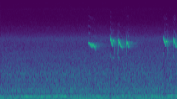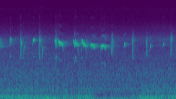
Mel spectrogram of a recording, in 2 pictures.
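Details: Javan grey-throated white-eye tutor recording for training birds to sing: bursts of quick, high, twittering chirps and slurred whistles in loose phrases, with a constant low hum behind.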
